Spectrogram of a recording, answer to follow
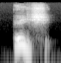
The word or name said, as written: Eishi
